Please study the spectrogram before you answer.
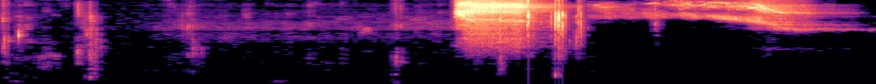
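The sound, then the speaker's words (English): A Faygo soda cracked open: small clicks and handling noises, then a sudden loud hiss of escaping gas that settles into a long, fading fizz. “It's time. To do what we always do. To crack open a Faygo.”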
